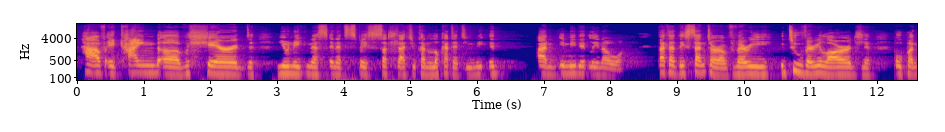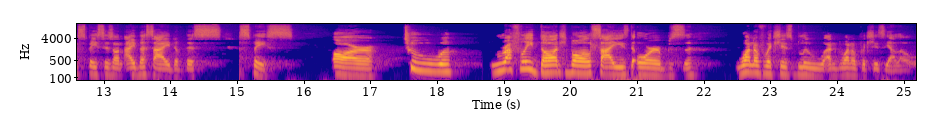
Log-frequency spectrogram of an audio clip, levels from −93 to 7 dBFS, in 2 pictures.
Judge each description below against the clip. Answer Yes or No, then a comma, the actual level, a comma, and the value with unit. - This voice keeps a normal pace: No, slow, 130 wpm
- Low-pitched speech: No, medium, 145 Hz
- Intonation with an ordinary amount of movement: Yes, average, 3.5 semitones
